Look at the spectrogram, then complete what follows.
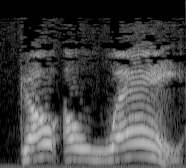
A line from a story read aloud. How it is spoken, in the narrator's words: I shouted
